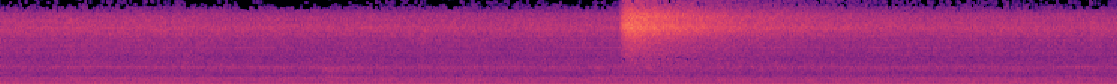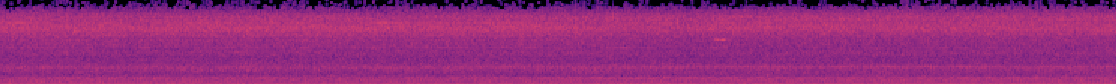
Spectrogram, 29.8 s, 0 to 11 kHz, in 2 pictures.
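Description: Siemens C651 train car standing at a station with its doors open: a steady hum from its onboard equipment, with several low tones held throughout. About eight seconds in, a sudden hiss of released compressed air fades away over a couple of seconds.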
